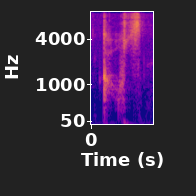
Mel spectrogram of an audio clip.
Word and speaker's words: Kvothe: Me llamo Kvoth, que se pronuncia... Kous.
